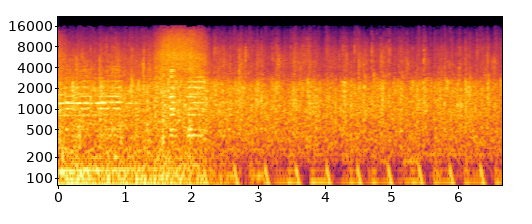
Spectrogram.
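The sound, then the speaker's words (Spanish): Audience applause at a comedic awards ceremony for free software games, a dense, steady wash of clapping that stays fairly even in loudness throughout. “Venga, un aplauso, por favor.”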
